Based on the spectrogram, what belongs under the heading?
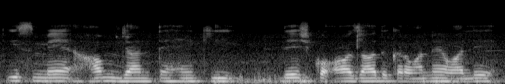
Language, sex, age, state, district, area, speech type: Urdu, male, 18-30, Uttar Pradesh, Muzaffarnagar, rural, spontaneous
